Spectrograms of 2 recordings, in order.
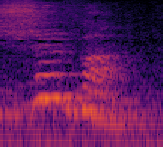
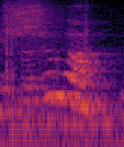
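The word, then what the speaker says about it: שְׁוָא: É Cheva. É exatamente o que ele representa. Você não pronuncia aquele E.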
